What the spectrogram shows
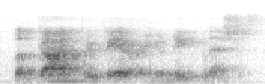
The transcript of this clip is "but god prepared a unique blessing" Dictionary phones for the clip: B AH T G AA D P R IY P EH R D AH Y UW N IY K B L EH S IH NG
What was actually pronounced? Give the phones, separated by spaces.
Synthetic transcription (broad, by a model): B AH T G AA D P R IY P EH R AH Y UW N IY K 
